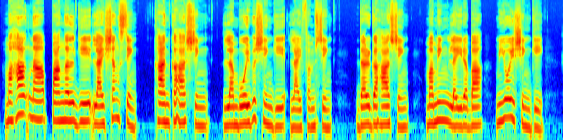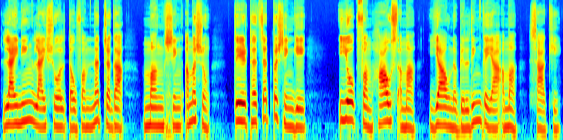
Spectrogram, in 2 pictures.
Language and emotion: Manipuri, neutral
